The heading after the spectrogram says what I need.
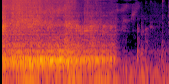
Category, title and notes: Sound effects > Human sounds and actions
Nasty Fart
Very passionate Fart
Fart, Hot, Sexy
